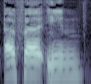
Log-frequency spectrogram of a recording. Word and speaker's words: أفإن: انظروا في الآية 144 قوله تعالى أفإن مات من كان منكم معه مصحف الآن فلينظر إلى كلمة أفإن يجد أنها كتبت همزة مفتوحة أ ثم فاء مفتوحة أفا ثم همزة مكسورة أفائي وبعدها ياء وبعدها نون. هذه الياء أيها الإخوة لا تلفظ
